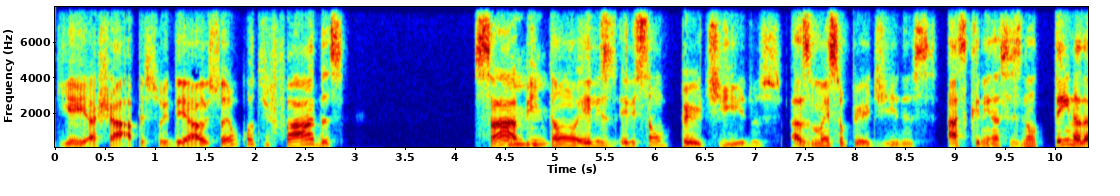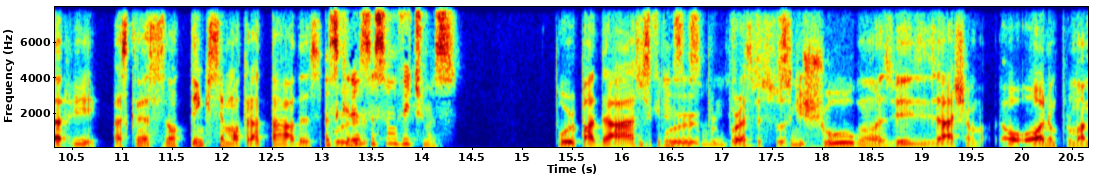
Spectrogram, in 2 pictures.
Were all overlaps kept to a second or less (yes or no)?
no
